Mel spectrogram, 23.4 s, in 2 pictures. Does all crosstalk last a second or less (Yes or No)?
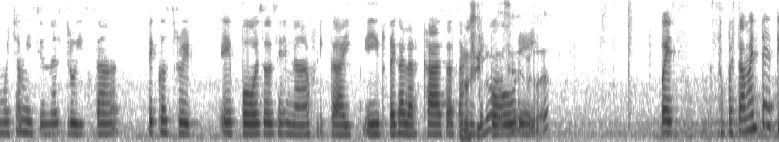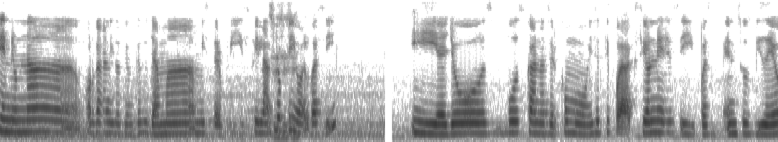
No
